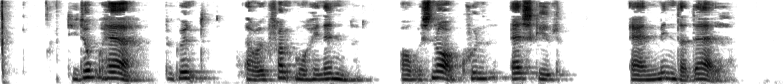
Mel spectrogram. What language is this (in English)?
Danish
